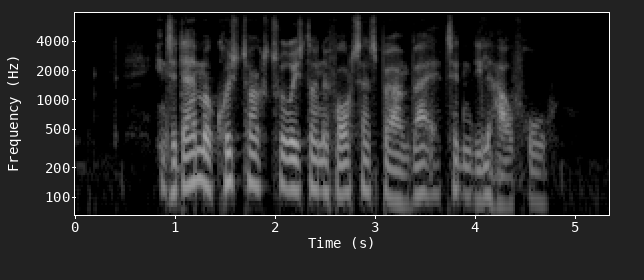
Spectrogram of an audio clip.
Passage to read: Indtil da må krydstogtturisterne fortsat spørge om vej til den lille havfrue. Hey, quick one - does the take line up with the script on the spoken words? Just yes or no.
yes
